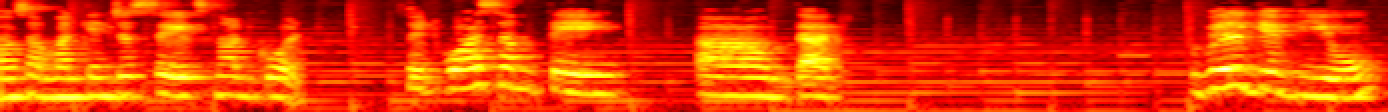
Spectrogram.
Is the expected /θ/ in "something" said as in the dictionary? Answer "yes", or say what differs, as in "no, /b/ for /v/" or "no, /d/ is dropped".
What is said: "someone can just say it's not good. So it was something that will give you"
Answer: no, /t/ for /θ/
